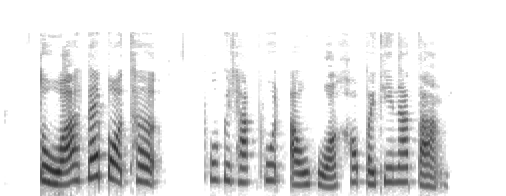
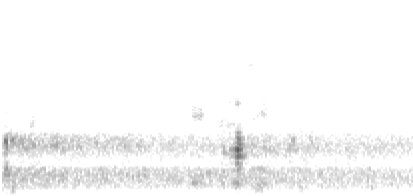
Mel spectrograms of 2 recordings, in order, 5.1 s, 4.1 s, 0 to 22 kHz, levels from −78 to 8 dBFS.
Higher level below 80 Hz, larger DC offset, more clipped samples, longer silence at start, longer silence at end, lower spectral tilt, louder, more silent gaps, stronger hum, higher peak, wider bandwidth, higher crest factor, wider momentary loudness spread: first, -66 dBFS vs under -90 dBFS; neither; neither; first, 0.4 s vs 0 s; first, 0.6 s vs 0 s; about the same, -5 dB/octave vs -4.5 dB/octave; first, -16 LUFS vs -41 LUFS; neither; neither; first, -2 dBFS vs -18 dBFS; first, 11.5 kHz vs 6 kHz; second, 16 dB vs 28 dB; second, 14 LU vs 25 LU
